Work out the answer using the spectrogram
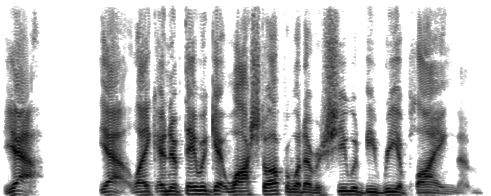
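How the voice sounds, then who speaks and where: A man's voice: medium pitch, moderate pace, sharp tone, no room sound, studio quality. A man co-hosting a casual film podcast, talking enthusiastically and emphatically in a conversational way. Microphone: studio microphone, close.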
